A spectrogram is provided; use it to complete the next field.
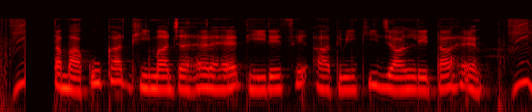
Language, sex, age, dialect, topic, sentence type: Hindi, male, 18-24, Garhwali, agriculture, statement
